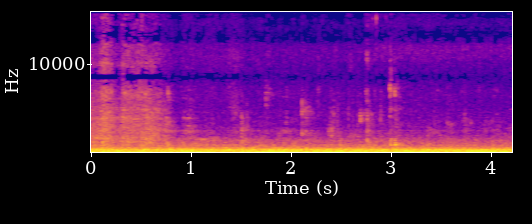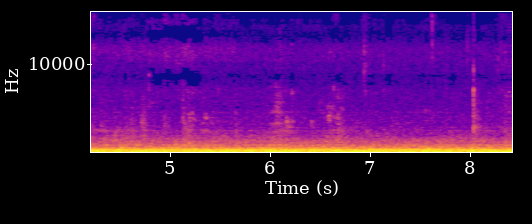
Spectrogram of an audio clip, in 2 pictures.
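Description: A person chewing food with the mouth closed: soft wet squishes and small clicks, over a steady low hum.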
